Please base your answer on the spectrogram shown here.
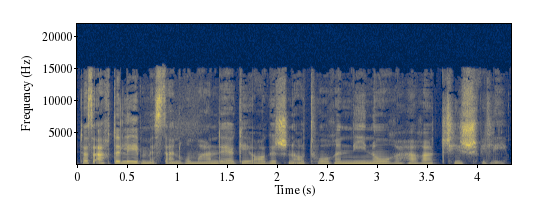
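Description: Low-voiced woman presenting on radio. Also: fairly even intonation, moderate pace, darkish tone, dry recording, clean studio sound. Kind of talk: scripted radio moderation.

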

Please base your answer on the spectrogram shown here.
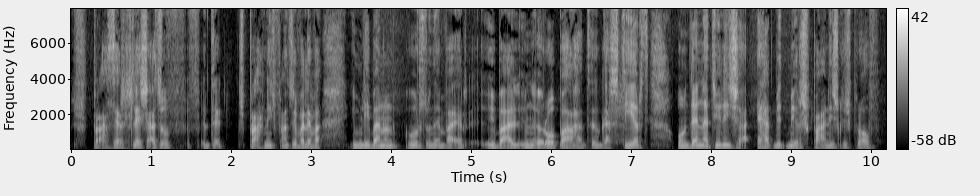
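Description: Older male interviewee, French first language, deep husky voice, dry close sound, halting delivery. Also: dry recording. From Lebanon. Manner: halting, with many restarts and broken grammar. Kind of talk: recounting his life story.

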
